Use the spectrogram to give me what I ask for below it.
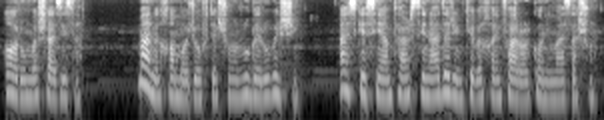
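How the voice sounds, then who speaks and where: A woman reading the part of a tender young husband in an audio story, speaking softly and soothingly. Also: mid-range voice, fairly even intonation, faint music behind, lightly acted. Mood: reassuring. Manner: soft, affectionate, soothing.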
